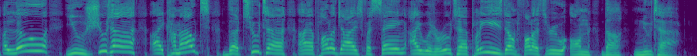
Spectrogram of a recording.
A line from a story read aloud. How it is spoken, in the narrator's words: The man screamed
